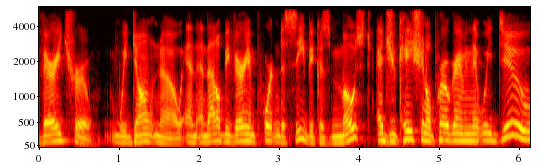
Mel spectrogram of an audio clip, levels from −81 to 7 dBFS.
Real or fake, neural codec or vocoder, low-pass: real; none; 5.4 kHz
